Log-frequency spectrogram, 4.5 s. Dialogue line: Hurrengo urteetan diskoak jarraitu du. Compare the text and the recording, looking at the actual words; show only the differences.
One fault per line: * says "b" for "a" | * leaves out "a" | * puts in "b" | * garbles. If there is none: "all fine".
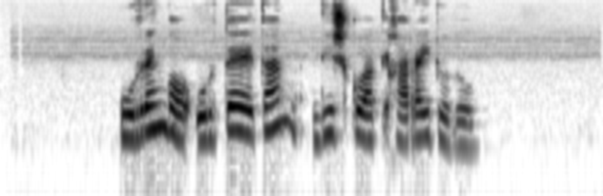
all fine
